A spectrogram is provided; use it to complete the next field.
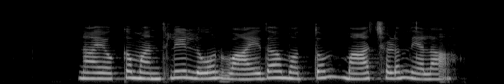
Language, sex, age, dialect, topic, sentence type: Telugu, female, 25-30, Utterandhra, banking, question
